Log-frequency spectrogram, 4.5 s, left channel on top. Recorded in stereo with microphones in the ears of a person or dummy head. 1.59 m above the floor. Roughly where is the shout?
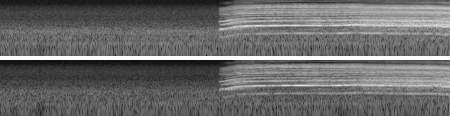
Left.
